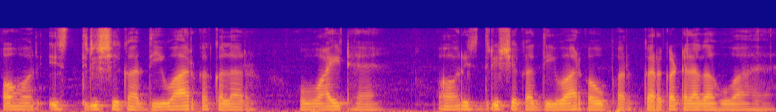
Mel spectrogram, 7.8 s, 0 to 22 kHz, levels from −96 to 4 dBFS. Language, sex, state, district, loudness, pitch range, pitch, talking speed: Hindi, male, Jharkhand, Palamu, -18 LUFS, 100-110 Hz, 105 Hz, 155 wpm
